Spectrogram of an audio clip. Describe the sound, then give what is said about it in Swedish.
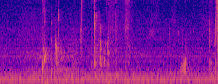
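Quiet sipping of water from a glass: a few soft wet slurps and small mouth clicks scattered over a couple of seconds, followed by a faint gulp, with no one talking. “Jag dricker vatten om ni undrar”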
